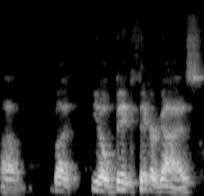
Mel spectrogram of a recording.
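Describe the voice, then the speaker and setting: A man speaks at a medium pitch. He has an American accent. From San Jose, California. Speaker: former basketball player and pro wrestler. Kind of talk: casual chat.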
